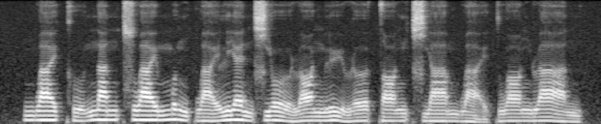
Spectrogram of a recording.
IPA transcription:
m w a˦ ɪ̯ kʰ u˨˦ n̪ a˦ n t͡s w a˦ ɪ̯ m ʊ˥˨ ŋ p w a˨˦ ɪ̯ l j ɛ˥˨ n ɕ j o˥˨ ʊ̯ ɻ ɑ˦ ŋ l y˥˨ ɻ ɤ˦ t̪ ɑ˦ ŋ t͡ɕ j ä˦ m w a̰˨˩ ɪ̯ t̪ w ɑ˦ ŋ ɻ a˥˨ n

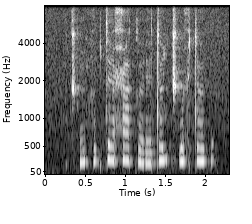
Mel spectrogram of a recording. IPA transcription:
t͡ʃʼ ũ˨ h ə˧ p t ɛ˧ ħ a˧ k œ˨ ɾ ɛ˧ t œ˦ ʎ t͡ʃʼ u˧ ħ t œ˦ p

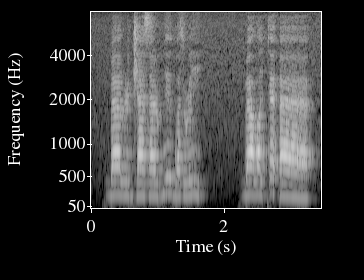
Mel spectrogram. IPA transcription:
ɡ͡b æː l ɭ ɪ d͡ʒ æ z æː ɭ b ɪː b ɜ z u ɭ i | ɡ͡b æː lˠ iː k ɛ ʔ æː

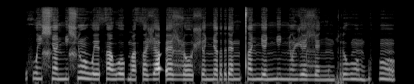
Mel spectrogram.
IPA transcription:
f w i ɕ ã ɲ i ɕ õ w e θ ã w o b ã θ ʌ ʒ a ʔ ɛ ɮ o ʃ ʌ ɲ a r ɛ ŋ t ã ɲ ɛ ɲ i ɲ õ ʒ e ɮ e ŋ ũ b r u β ũ b | ũ

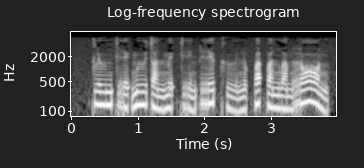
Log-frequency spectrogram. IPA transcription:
k l ɯː˧ ŋ k r e˨˩ ʔ m ɯː˧ t a˨˩ n m e˨˩ ʔ k r i˩˦ n p r eː˦˥ p̚ kʰ ɯː˨˩ n o˨˩ k̚ p a˥˩ ʔ p a˧ n w a˧ m r ɔː˥˩ n

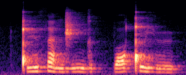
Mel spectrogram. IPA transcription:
ǃ y θ æ n d͡ʒ i ŋ ɡ ø pː ɔ ǃ ʉ j ʉ

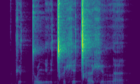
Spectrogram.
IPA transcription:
kʲ o tː u nʲ u lʲ ɛ ǀʰ ʏ xʲ ɛ ǀʰ ɛ xʲ ø lː ɛ

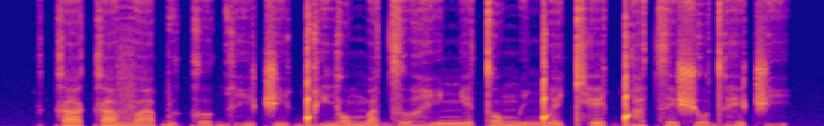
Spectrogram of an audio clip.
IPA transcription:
k a˥ k a˥ v a˩ ɓ ɯ˩ k ɤ˧ ɡʱ i˧ t͡ʃ i˩ ɡ͡ǃ i˧ j ɔ˥ m a˩ d͡z ɤ˩ ɦ i˧ ɲ e˥ t ɔ˥ m i˩ ŋ͡ǃ ɛ˩ cʰ e˥ ɡ͡ǃ a˥ t͡s e˧ ʃ o˧ dʱ e˥ t͡ʃ i̤˩

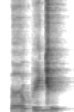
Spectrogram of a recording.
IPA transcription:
ʕ o p e ɟ ɪ

